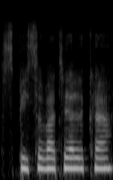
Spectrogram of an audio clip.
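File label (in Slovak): "spisovateľka", Slovak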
